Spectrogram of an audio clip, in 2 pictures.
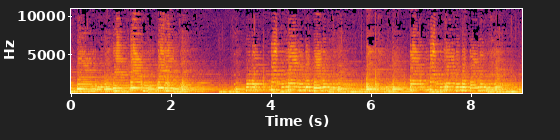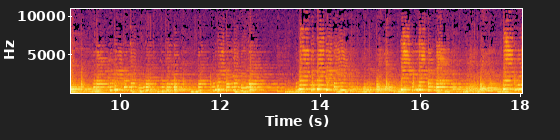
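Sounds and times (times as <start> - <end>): goblet drum strokes: 0.0 - 18.0
plucked lute melody: 0.0 - 18.0.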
